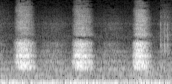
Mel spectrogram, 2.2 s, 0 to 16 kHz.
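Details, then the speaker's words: Three short, forceful open-mouth huffs about 0.75 s apart: a pediatric patient panting with an open glottis against the mouthpiece, wearing a nose clip with hands on cheeks, during body-box lung volume and airway resistance testing. "you're almost panting with an open epiglottis and nobody knows really how to do that but if you Huff and you make that noise you accomplished that"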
